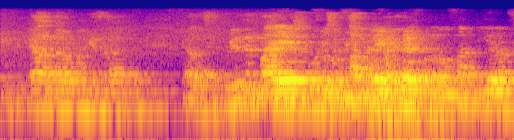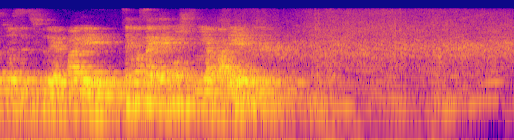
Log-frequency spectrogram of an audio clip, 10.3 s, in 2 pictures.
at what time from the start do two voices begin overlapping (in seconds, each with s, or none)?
2.6 s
